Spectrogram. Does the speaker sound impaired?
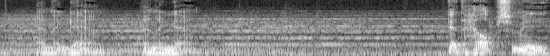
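Yes: ALS, through a speech-generating device.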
